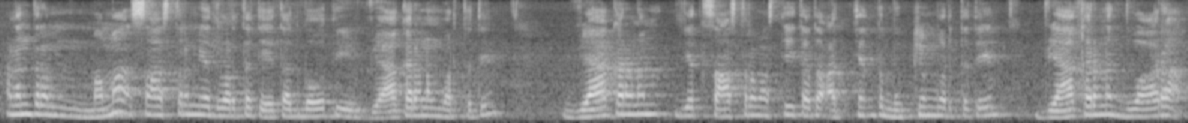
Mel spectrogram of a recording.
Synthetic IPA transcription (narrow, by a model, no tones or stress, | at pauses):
ɐnɐnt̪ɐɾɐmːɐmɐʃaːst̪ɾɐmjɐt̪ʋɐɾt̪ɐt̪eːt̪ɐt̪bʱɐʋɐt̪iʋjaːkɐɾɐɳɐmʋɐɾt̪ɐt̪eː | ʋjaːkɐɾɐɳɐmjɐt̪ʃaːst̪ɾɐmɐst̪it̪ɐt̪ʔɐt̪jɐnt̪ɐmukʰjɐmʋɐɾt̪ɐt̪eː | ʋjaːkɐɾɐɳɐd̪ʋaːɾaː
